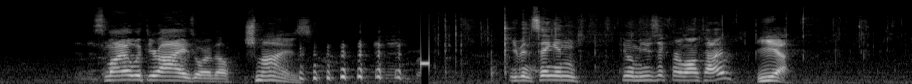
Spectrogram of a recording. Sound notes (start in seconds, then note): 3.0 laughs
